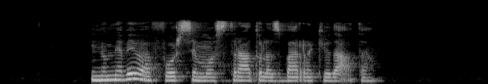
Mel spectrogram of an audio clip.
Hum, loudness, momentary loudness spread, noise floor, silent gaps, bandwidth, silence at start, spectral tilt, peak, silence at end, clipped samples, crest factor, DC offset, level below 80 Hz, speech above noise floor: none; -23 LUFS; 10 LU; -74 dBFS; none; 8.4 kHz; 0.9 s; -4 dB/octave; -8 dBFS; 1.1 s; under 0.1%; 16 dB; under 0.1%; -62 dBFS; 51 dB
